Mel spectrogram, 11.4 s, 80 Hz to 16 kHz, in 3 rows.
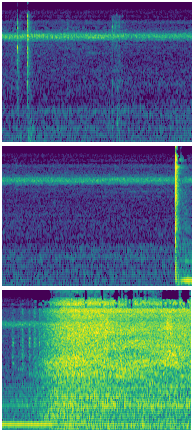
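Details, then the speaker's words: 1986 Whirlpool central air conditioner, condenser unpowered, heard through the door: quiet hum, then one sharp clack as the contactor pulls in on cool mode and the blower rushes air; contactor engages normally. "but i do have the contactor wired in so you'll hear that pull in when i switch to cool mode here we go you'll hear that through the door"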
